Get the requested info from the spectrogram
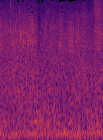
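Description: Wind buffeting the microphone: a steady low rumble that rises and falls constantly, with no distinct events.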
